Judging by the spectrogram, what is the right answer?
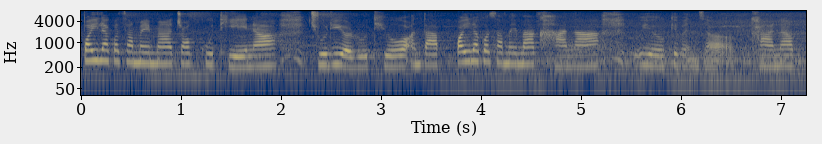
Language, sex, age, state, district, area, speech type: Nepali, female, 18-30, West Bengal, Alipurduar, urban, spontaneous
